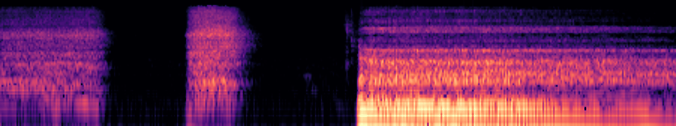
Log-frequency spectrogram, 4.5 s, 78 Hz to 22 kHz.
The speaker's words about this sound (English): And it's about 60% in through the nose, then about another 10% as a sniff, and then we do a big long ah. So if I just demonstrate it, it sounds and looks like this.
